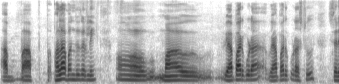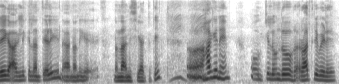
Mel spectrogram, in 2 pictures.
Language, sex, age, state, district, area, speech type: Kannada, male, 60+, Karnataka, Dharwad, rural, spontaneous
